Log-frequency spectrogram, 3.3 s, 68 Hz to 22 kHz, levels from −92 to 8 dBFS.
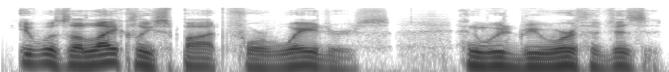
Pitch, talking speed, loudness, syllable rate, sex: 105 Hz, 235 wpm, -20 LUFS, 6.1 syllables/s, male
